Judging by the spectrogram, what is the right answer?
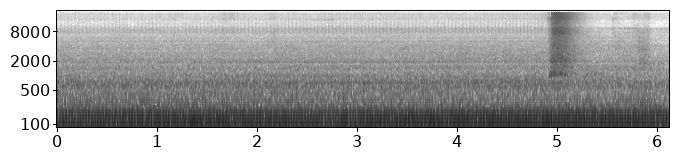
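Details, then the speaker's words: Truck at idle during a CDL in-cab inspection, tach kept under 1500 while building air: the compressor runs, then a sharp hiss of air dumping as the governor cuts out between 120 and 140 psi, a normal air governor cutout. "That sound was the governor cutout, and it happened between 120 and 140."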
